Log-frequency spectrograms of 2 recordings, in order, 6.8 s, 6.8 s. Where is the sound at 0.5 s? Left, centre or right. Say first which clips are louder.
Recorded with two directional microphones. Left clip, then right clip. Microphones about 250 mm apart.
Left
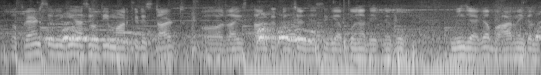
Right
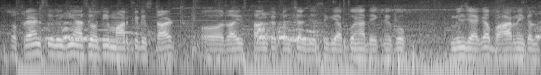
Right 3 dB; centre.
